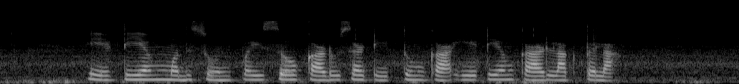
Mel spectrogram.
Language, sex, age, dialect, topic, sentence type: Marathi, female, 31-35, Southern Konkan, banking, statement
